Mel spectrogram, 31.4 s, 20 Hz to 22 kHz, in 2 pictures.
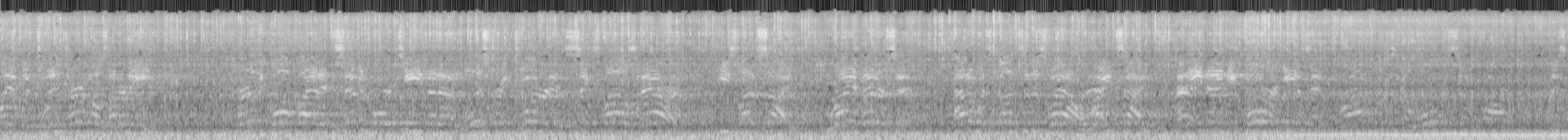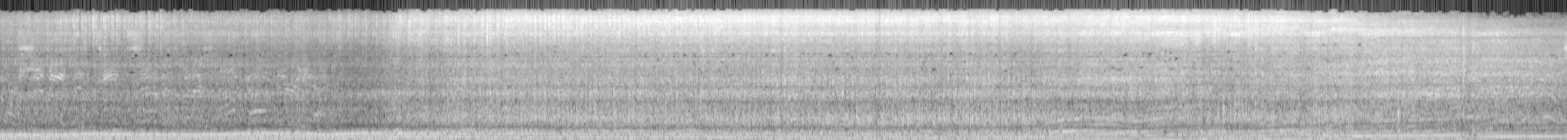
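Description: Manual-transmission drag cars' engines running, with people talking. About 12 seconds in, an engine holds a steady, slightly wavering rev. About 20 seconds in, a louder, hissier engine sound takes over, with rising revs near the end, as cars make a pass.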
